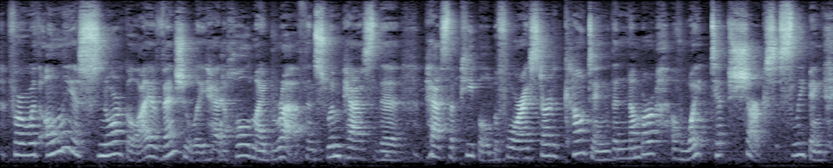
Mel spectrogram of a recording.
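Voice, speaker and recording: Bright-voiced woman reading poetry, echoey room. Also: on the low side. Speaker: open mic host and poet. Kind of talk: poetry reading with chatty introductions. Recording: echoey room, faint background noise.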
